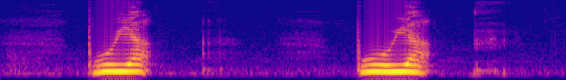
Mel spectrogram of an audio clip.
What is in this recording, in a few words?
"young child", Ponosakan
